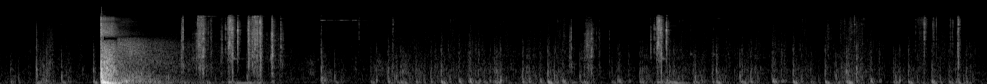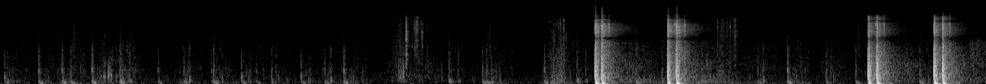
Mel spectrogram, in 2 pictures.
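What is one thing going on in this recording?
Gunshots ring out in sharp, loud cracks.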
